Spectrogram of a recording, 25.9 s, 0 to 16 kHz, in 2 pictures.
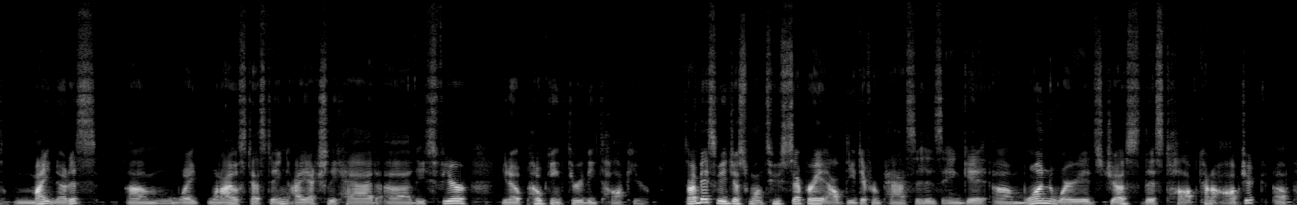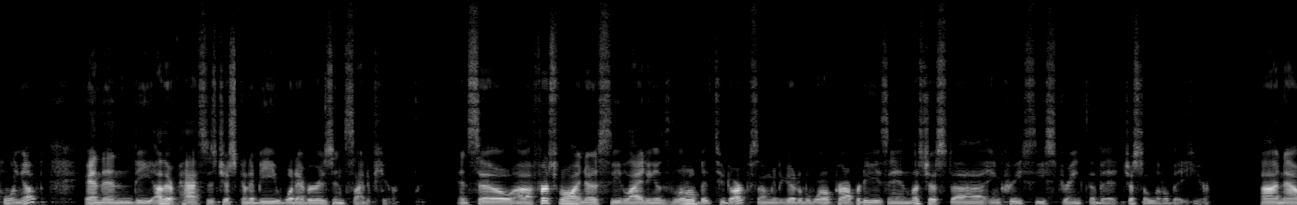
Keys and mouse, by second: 4.0 click, 5.3 click, 11.4-11.9 drag, 13.3-13.7 drag, 14.1-14.7 drag, 16.3-16.6 shift+middle drag, 24.4-25.9 drag.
